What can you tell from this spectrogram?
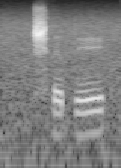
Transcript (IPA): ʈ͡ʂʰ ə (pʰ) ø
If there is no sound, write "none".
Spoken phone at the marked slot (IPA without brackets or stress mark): p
